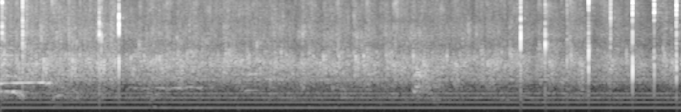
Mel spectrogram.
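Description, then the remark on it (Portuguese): An audience applauds with steady, dense clapping over a low constant hum, a few sharp louder claps standing out toward the end. “Tem que aplaudir mesmo.”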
